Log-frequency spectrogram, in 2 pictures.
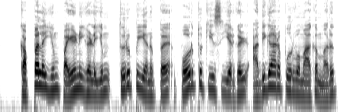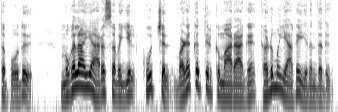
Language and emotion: Tamil, neutral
